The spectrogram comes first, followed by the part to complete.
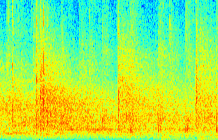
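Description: Ice hockey play: a steady scraping noise of skates on ice with several sharp knocks of sticks and puck.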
